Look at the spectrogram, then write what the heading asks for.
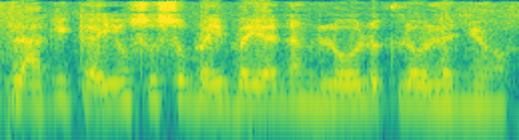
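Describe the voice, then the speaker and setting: A middle-aged woman playing a loving, self-sacrificing mother in a radio drama, soft and pleading. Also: on the low side, flat delivery, normal speed, slight background noise, close to an everyday voice. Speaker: mother of grown children.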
